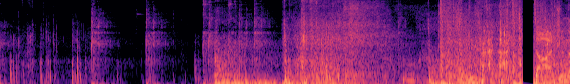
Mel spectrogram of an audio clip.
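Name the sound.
rifle shots in the video game Counter-Strike on Mirage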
